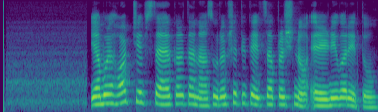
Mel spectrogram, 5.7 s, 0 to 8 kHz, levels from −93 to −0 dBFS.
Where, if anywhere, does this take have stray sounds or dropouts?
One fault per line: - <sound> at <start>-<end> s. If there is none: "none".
none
